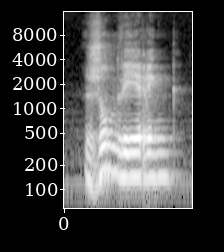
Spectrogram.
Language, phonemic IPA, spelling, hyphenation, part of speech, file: Dutch, /ˈzɔnˌʋeː.rɪŋ/, zonwering, zon‧we‧ring, noun, Nl-zonwering.ogg
- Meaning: one of any number of constructions designed to keep out sunlight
